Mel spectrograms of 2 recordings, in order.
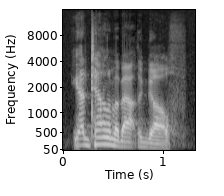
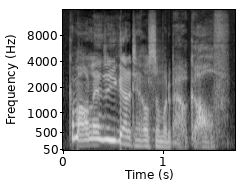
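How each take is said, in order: First: Said in the usual way. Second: Put-on broad Southern accent, much higher and fast; hammed-up Southern coaxing, voice pushed up high; mock Southern pleading in a raised voice. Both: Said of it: "I'll probably bust out the Southern accent".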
